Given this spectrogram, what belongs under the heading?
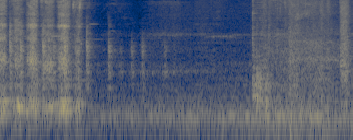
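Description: Sandpaper rubs against a spinning wooden whistle on a lathe in short bursts of rasping friction with a quieter pause between them. Nobody talks.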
